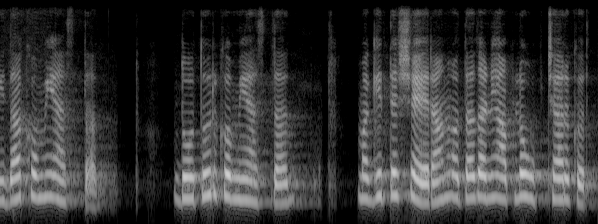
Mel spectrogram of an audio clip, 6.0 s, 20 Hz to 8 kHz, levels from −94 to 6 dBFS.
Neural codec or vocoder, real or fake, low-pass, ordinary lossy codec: vocoder, 22.05 kHz, 80 mel bands, WaveNeXt; fake; 7.2 kHz; none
